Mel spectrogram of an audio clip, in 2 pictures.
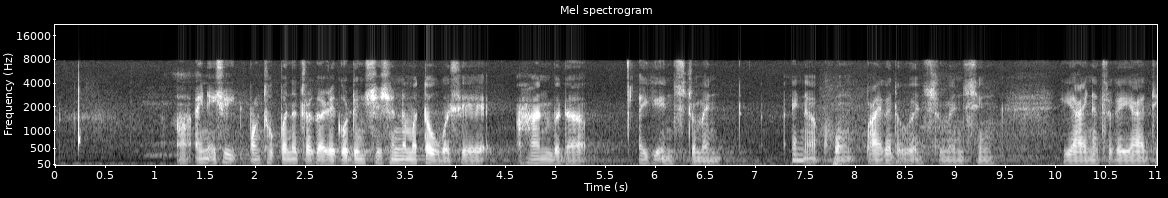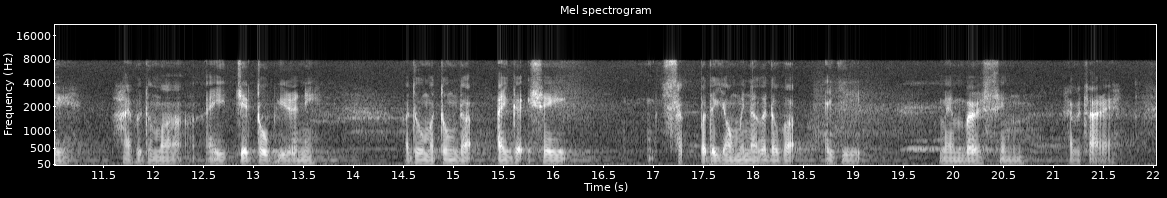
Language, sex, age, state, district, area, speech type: Manipuri, male, 18-30, Manipur, Bishnupur, rural, spontaneous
